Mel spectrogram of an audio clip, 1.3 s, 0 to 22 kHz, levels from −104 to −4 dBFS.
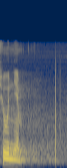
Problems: none marked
